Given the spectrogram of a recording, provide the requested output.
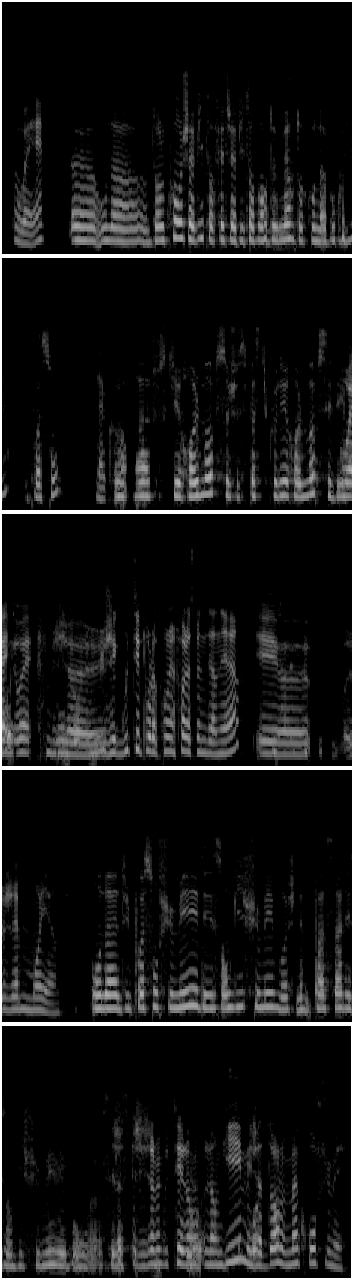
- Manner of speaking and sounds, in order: other background noise; tapping; chuckle; chuckle; chuckle; stressed: "maquereau"
- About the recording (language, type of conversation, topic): French, unstructured, Quels plats typiques représentent le mieux votre région, et pourquoi ?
